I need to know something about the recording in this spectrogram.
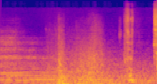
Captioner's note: flames flaring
